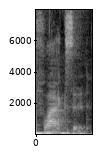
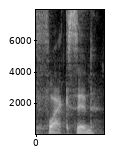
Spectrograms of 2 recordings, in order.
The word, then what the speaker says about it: flaccid: an interview and apparently flaccid it should be pronounced flaccid and so ever since I pronounced it flaccid um and then I also have to he's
